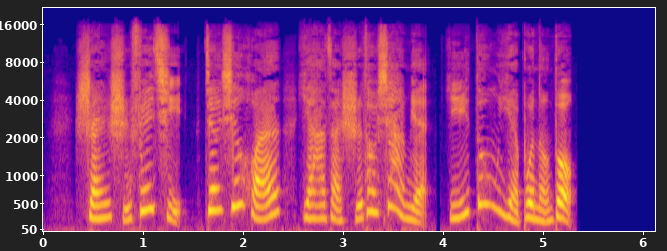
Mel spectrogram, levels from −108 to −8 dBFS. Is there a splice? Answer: yes; 2 cuts; at 1.5 s, 3.9 s

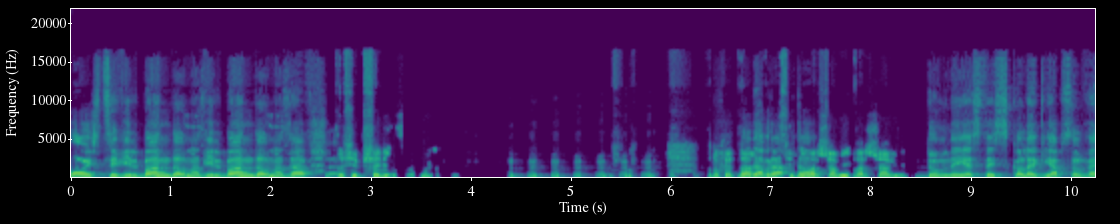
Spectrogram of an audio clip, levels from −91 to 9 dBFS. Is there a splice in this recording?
yes; 4 cuts; at 1.3 s, 7.3 s, 7.8 s, 8.4 s

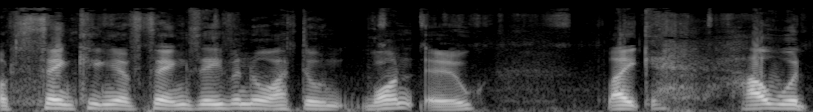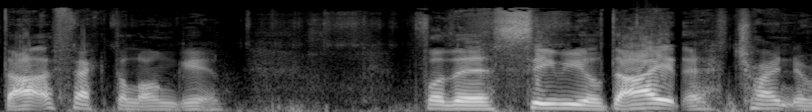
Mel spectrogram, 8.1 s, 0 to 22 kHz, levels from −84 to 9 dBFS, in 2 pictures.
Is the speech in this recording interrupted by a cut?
no; 0 cuts

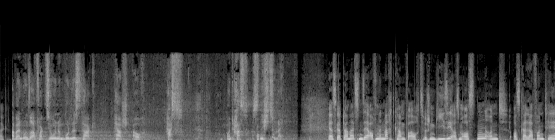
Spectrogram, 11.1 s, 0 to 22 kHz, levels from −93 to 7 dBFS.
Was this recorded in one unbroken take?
yes; 0 cuts

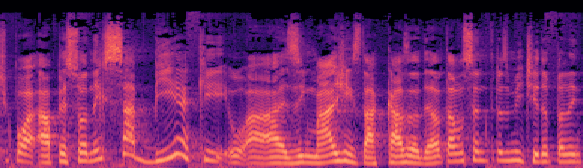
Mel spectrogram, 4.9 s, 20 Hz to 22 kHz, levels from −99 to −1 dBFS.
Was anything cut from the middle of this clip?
no; 0 cuts

